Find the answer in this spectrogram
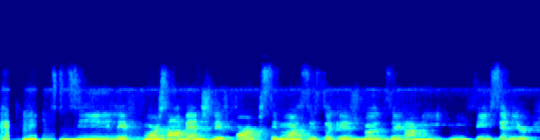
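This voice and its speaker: A woman's fairly high voice at a fairly slow pace, monotone and flat in intonation, with hardly any pauses and noticeable background noise. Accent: Quebec. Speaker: fitness coach. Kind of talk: online training session Q&A. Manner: casual, hesitant with many fillers.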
